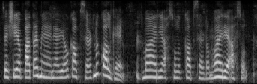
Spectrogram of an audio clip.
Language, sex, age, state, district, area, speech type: Kashmiri, female, 18-30, Jammu and Kashmir, Kulgam, rural, spontaneous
